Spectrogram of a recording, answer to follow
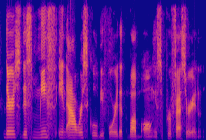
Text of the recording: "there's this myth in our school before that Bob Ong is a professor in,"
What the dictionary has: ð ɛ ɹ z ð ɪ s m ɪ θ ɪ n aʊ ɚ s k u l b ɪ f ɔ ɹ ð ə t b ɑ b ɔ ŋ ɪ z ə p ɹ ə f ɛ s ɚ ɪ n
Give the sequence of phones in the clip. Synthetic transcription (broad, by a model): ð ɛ ɹ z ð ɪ s m ɪ θ ɪ n aʊ ɚ s k u l b ɪ f ɔ ɹ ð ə t b ɑ b ɔ ŋ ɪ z ə p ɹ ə f ɛ s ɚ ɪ n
